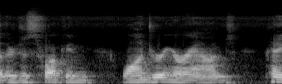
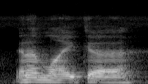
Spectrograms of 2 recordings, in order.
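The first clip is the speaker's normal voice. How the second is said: ordinary delivery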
